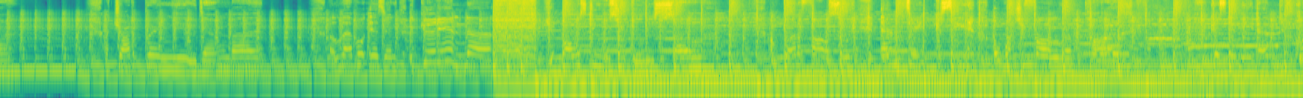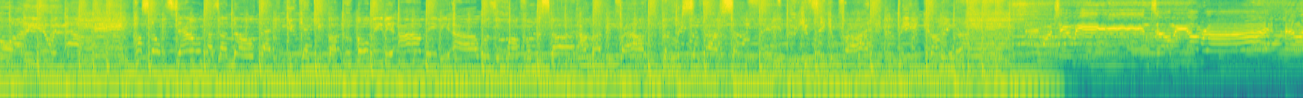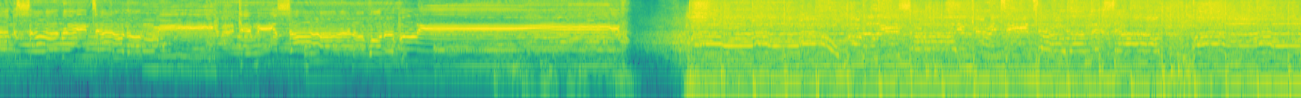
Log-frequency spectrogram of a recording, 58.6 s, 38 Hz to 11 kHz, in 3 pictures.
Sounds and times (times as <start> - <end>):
Music: 0.0 - 58.6.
